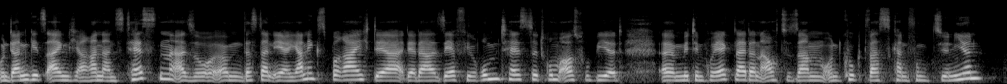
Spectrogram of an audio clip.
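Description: Against noticeable background noise, a woman talks at a fairly quick pace in a medium pitch with fairly even intonation. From Germany, Koblenz. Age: 20s. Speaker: podcaster and student from a trades family business. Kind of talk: casual interview chat. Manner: hesitant fillers (ähm, äh).

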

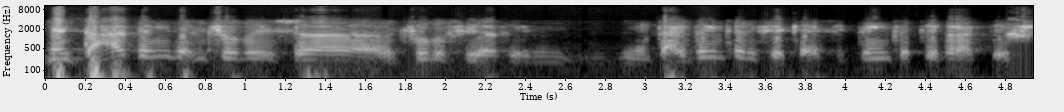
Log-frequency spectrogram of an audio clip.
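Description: A man's moderate-paced speech has a dry, close sound with no echo. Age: 50s. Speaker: Paralympic judo champion. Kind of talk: interview. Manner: halting. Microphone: poor phone line quality.

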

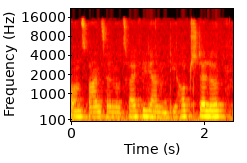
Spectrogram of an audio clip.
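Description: Audible room echo surrounds a woman talking at a medium pitch and a moderate pace. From Lower Saxony, Germany (Holdorf). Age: 20s. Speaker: bank apprentice. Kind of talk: podcast interview.

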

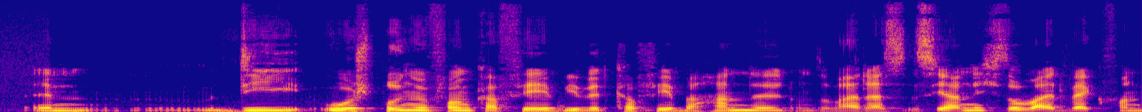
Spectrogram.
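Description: The man speaks with monotone, flat intonation. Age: 30s. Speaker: bar owner and management consultant. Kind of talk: interview.

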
